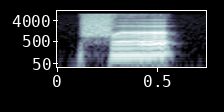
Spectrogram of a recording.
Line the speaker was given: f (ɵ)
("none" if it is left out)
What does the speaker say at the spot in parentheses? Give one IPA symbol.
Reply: ɵ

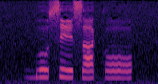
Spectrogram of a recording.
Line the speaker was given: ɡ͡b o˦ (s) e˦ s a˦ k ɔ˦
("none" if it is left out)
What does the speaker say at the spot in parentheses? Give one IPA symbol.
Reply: s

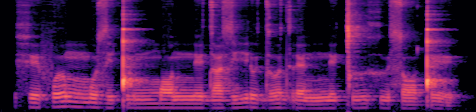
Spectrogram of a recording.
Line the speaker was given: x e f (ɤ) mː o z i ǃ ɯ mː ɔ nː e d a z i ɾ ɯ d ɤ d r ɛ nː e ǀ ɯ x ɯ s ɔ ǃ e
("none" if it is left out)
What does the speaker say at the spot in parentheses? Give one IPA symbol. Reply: ɤ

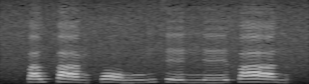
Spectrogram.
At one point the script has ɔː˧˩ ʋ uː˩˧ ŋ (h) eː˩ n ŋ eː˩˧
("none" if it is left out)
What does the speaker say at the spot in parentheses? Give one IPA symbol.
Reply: h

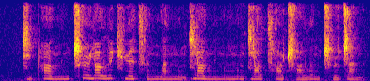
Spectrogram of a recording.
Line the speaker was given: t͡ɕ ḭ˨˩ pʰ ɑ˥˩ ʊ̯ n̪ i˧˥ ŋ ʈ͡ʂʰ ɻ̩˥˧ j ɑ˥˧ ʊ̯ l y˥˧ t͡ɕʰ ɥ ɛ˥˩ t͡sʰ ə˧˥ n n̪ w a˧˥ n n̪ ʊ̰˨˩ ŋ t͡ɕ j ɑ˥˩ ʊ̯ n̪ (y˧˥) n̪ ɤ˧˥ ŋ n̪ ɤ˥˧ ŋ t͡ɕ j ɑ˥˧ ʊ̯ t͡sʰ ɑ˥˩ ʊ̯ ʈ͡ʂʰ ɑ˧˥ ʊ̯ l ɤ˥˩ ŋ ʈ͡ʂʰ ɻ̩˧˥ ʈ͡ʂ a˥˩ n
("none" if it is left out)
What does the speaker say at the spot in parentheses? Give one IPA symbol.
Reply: y˧˥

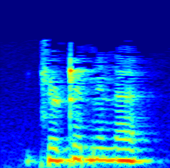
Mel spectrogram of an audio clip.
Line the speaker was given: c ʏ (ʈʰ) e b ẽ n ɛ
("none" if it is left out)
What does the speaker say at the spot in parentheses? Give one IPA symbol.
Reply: ʈ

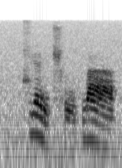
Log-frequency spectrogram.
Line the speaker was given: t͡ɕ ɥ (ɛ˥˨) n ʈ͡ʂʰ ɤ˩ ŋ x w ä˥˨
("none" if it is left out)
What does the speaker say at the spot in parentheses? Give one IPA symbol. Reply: ɛ˥˨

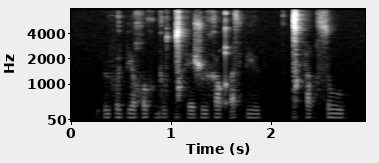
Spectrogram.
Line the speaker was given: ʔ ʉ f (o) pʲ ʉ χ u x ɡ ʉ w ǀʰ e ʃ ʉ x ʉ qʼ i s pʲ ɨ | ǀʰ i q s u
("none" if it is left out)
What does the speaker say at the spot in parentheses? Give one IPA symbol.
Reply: ɵ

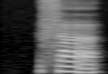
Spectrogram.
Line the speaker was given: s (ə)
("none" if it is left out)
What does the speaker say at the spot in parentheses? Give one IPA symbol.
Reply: a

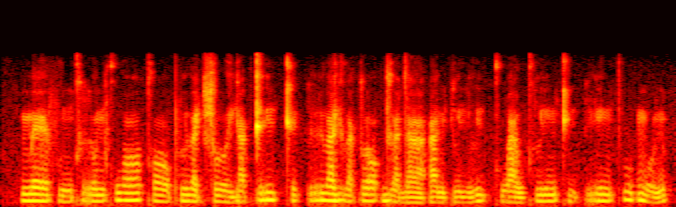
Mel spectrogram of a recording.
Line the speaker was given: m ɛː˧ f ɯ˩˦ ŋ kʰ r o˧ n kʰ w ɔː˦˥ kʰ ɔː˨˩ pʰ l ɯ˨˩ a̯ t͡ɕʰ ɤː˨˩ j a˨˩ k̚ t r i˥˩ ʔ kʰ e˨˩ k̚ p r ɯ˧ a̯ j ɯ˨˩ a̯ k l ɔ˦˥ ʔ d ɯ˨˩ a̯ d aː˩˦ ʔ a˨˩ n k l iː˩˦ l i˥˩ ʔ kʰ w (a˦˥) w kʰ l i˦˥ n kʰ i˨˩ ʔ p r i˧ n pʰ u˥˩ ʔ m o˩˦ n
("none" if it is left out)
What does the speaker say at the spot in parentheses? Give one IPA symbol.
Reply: a˨˩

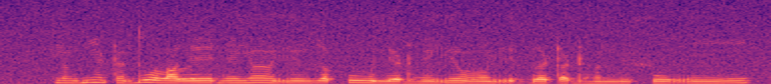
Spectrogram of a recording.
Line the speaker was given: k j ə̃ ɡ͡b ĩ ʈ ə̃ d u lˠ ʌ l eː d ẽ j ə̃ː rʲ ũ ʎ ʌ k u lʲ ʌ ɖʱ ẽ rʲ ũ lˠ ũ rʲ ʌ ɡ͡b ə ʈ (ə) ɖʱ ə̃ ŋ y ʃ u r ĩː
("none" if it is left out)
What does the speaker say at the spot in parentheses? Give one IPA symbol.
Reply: ʌ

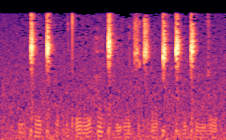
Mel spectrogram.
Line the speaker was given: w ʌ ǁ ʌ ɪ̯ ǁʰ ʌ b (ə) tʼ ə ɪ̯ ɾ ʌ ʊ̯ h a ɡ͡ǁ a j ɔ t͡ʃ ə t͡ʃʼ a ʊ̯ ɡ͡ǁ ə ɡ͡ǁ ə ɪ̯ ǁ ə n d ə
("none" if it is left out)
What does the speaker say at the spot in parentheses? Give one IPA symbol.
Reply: ɔ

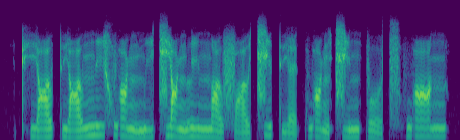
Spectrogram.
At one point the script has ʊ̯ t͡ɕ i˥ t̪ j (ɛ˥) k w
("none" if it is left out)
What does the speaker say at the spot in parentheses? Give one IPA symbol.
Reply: ɛ˨˩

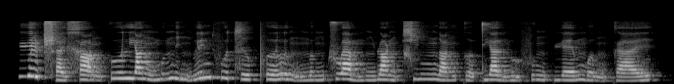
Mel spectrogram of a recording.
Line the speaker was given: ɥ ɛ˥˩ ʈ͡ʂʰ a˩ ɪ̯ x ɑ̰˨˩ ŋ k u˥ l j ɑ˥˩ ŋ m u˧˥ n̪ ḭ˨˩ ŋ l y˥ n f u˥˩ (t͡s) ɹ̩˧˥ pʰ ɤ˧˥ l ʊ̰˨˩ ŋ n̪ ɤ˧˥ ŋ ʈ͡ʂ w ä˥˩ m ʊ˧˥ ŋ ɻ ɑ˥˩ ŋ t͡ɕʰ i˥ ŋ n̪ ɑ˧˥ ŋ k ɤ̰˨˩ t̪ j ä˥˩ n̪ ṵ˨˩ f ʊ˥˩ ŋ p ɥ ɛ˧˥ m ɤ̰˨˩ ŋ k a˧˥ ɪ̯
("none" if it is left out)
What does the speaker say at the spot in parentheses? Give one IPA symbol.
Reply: t͡s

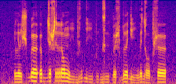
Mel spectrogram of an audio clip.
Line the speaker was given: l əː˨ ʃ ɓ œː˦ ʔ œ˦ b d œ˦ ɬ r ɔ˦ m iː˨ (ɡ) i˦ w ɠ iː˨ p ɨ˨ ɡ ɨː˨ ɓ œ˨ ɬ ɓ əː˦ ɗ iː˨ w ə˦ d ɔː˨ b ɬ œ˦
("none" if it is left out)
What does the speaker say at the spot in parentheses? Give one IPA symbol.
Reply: b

